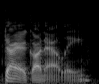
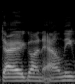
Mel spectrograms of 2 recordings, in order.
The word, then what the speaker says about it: Diagon Alley: in the movie it never clicked for me that diagon alley was diagonally until my husband pointed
